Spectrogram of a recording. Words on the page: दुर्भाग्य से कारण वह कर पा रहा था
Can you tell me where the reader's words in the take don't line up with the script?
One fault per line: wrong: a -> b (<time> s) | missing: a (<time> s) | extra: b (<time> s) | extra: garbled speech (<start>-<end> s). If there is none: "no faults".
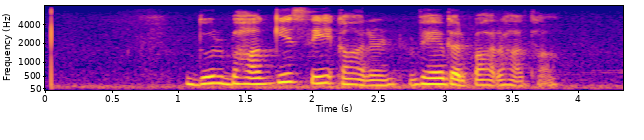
no faults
